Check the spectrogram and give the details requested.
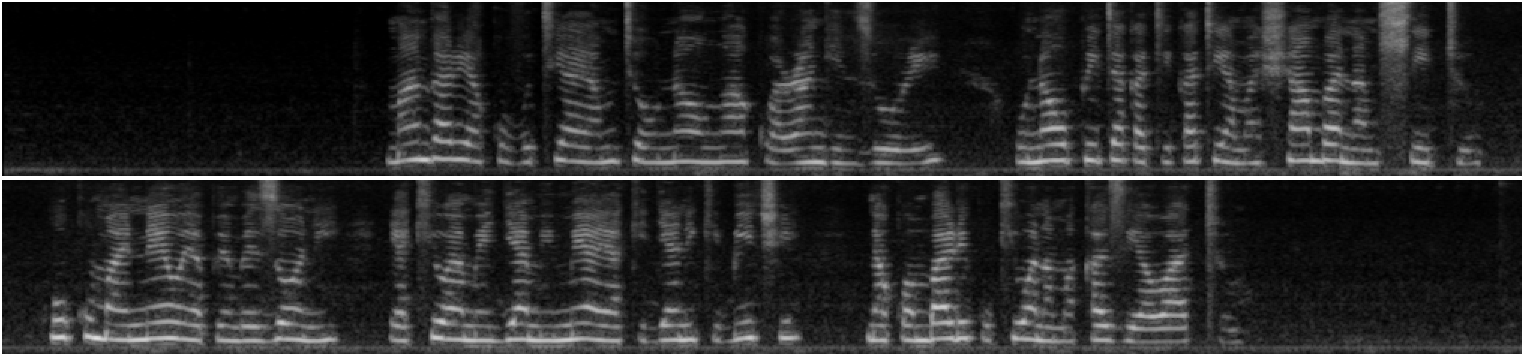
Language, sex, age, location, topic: Swahili, female, 18-24, Dar es Salaam, agriculture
